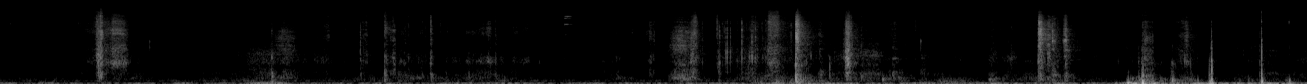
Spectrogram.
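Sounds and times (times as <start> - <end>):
scrape or rustle: 0.8 - 1.4.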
